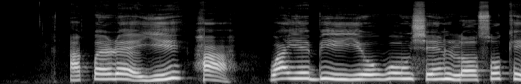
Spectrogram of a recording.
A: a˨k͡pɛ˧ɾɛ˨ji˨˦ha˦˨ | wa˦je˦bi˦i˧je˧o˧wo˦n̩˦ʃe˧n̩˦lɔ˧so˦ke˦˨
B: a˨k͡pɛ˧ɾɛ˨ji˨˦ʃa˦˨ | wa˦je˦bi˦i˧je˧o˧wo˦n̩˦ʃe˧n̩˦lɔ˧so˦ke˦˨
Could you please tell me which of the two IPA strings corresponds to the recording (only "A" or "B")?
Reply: A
